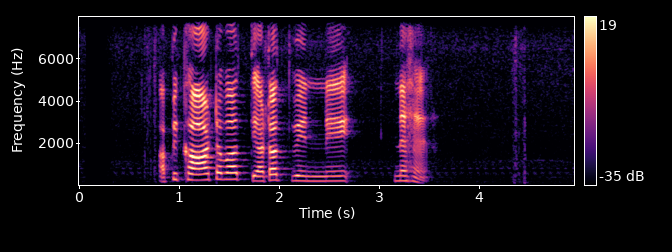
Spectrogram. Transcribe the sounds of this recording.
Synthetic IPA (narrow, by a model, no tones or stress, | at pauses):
apikaːʈəʋat̪jaʈɐt̪ʋenːeː | næɦɛ̰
